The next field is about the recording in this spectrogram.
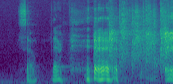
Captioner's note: chuckles; attendees applauding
